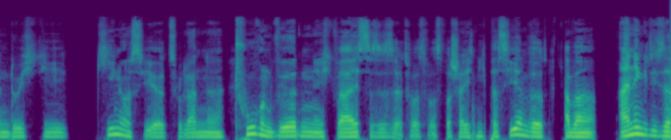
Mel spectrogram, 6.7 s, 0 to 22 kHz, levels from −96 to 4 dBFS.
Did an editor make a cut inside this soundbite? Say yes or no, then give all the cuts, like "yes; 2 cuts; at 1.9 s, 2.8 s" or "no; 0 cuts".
yes; 1 cut; at 5.5 s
